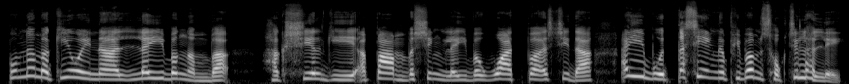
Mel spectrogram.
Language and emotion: Manipuri, angry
